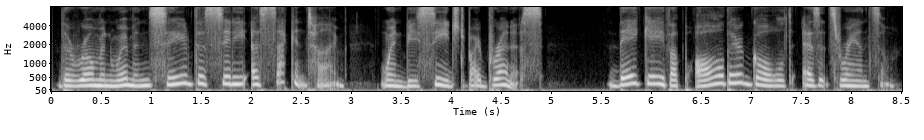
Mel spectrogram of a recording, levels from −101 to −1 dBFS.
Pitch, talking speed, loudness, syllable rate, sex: 220 Hz, 155 wpm, -19 LUFS, 4.3 syllables/s, female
